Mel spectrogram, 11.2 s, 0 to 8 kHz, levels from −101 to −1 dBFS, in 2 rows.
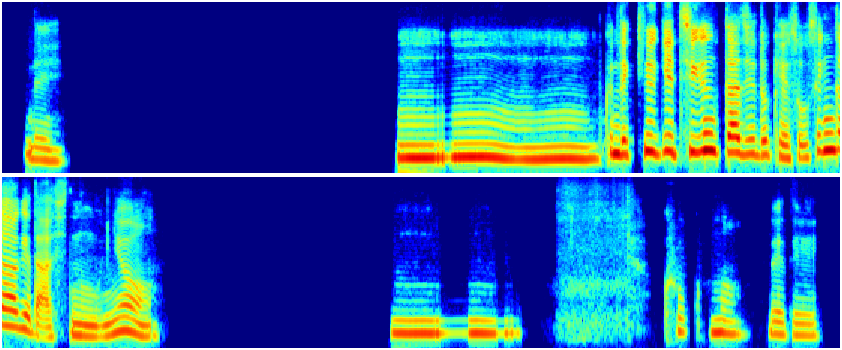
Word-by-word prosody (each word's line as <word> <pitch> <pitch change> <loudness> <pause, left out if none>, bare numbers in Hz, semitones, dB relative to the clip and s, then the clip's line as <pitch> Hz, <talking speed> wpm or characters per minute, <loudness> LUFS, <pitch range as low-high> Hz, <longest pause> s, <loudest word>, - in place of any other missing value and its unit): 네. 150 -3 -7 2.2
음 185 0 +3
음. 170 -3 +1
근데 235 +3 +4
그게 270 -1 +4
지금까지도 255 -3 +5
계속 185 -2 -4
생각이 275 -1 +4
나시는군요. 150 +3 -4 1.5
음. 180 0 -4 1.1
그렇구나. 190 -3 -8
네네. 155 -3 -9
180 Hz, 155 characters per minute, -19 LUFS, 165-210 Hz, 2.2 s, 지금까지도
